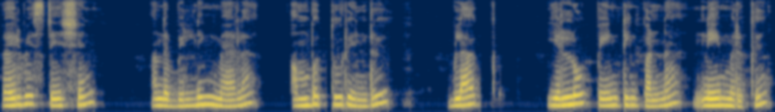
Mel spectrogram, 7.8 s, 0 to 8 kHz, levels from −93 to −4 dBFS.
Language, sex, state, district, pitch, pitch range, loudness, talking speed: Tamil, female, Tamil Nadu, Chennai, 200 Hz, 180-220 Hz, -17 LUFS, 100 wpm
